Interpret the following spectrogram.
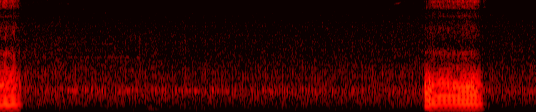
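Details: Shih Tzu named Ponzu snoring while sleeping; a clipped snore opens, then a long quiet stretch before one harmonic, buzzy inhaled snore near the end.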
